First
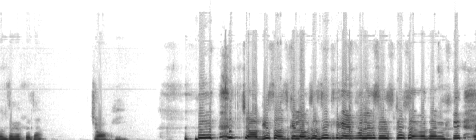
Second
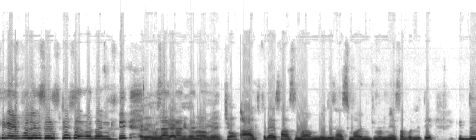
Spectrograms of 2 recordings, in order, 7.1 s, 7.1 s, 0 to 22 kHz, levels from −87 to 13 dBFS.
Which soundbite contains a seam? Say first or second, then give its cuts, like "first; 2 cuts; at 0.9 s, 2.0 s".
second; 1 cut; at 3.6 s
